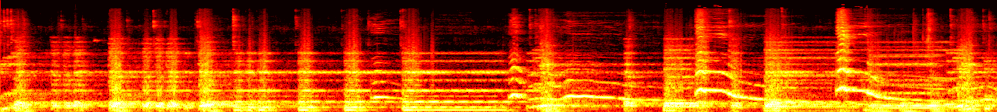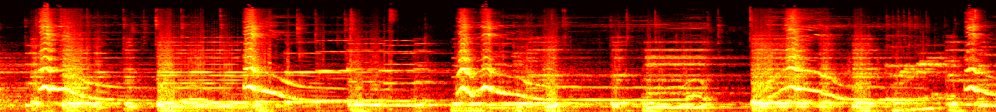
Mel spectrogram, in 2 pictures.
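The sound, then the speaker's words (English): A dog howls again and again, each long wavering cry sliding up and falling away, loud, over steady organ music played by Nancy Faust underneath. “Songs, but make sure we get the dog howling at some point.”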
